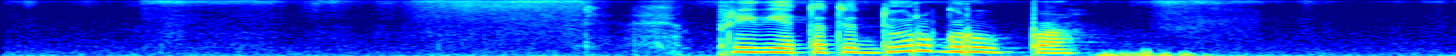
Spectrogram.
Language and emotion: Russian, neutral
